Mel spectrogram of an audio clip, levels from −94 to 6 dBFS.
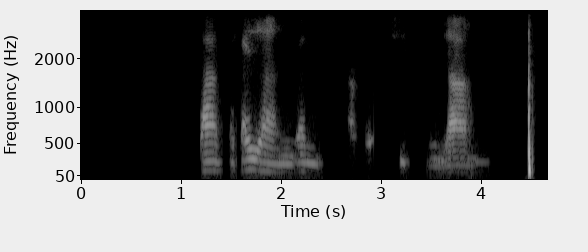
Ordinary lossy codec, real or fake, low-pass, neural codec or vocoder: Opus, 16 kbps; fake; 3.6 kHz; codec, 44.1 kHz, 2.6 kbps, SNAC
